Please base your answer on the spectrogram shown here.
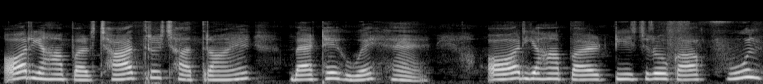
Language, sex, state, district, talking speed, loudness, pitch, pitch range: Hindi, female, Madhya Pradesh, Umaria, 110 wpm, -15 LUFS, 240 Hz, 220-265 Hz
